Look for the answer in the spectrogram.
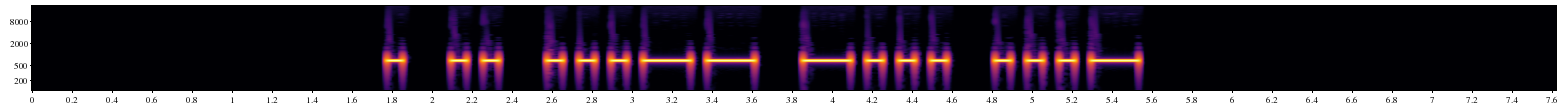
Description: Morse code, heard as a keyed tone, about 15 wpm, 700 Hz. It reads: EI3BV
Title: DXCC-100 Call Signs - 5 Characters - Repeated 3x - 15wpm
